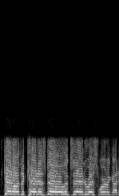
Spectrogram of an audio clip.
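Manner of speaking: high, very loud mock barking down the mic; barking screamer. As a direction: bellow orders like an enraged gamer. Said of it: "he's, like, barking down the microphone".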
